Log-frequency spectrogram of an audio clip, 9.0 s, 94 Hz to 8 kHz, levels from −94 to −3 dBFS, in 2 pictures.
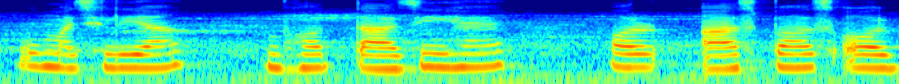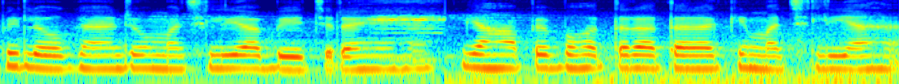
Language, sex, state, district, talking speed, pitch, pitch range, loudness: Hindi, female, Bihar, Muzaffarpur, 165 wpm, 220 Hz, 210-230 Hz, -29 LUFS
